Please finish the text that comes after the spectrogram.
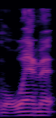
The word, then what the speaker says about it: Willamette: our schedule and they look at you mentioned Willamette before from Oregon or the women is is actually how you say it from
